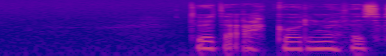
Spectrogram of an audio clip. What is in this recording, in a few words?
"agor", Welsh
